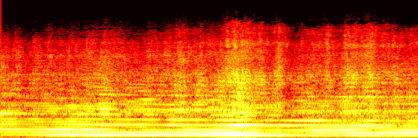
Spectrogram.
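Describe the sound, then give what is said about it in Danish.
A propeller airplane drones steadily overhead, a loud, continuous engine hum with strong low harmonic tones that swells slightly midway before holding level. No one speaks. “Oh og nu skal vi videre i programmet, eller helt op i luften, som du måske kunne høre her.”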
